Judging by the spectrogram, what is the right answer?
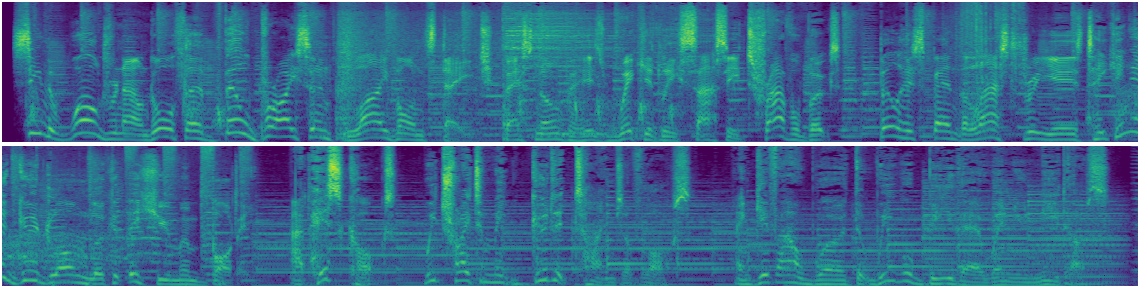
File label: British Voice Over Commercial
